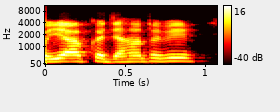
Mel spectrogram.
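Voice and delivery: normal talking voice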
